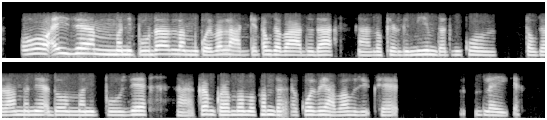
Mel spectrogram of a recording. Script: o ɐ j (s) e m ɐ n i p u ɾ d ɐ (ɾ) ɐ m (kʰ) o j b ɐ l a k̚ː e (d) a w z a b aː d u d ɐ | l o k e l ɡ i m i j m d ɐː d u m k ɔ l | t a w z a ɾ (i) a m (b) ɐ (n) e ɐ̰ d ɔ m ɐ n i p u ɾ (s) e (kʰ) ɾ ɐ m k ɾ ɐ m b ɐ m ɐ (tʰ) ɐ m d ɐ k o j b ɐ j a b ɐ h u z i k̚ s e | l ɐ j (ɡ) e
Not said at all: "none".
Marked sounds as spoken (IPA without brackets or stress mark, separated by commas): z, l, k, t, a, b, n, z, k, pʰ, ɡ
